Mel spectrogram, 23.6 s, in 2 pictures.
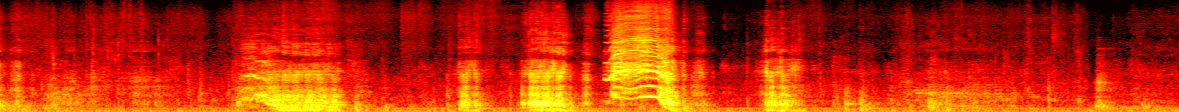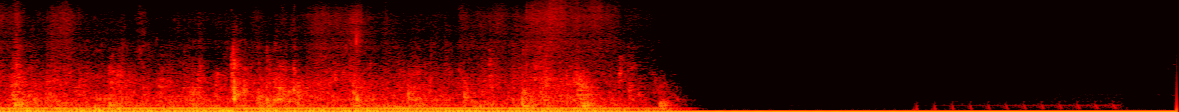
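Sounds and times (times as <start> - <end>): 
horses whickering in stables: 2.4 - 3.5, 4.5 - 10.2.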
